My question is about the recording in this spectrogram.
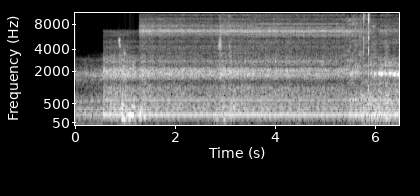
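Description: Compressor nebulizer running: a steady motor hum with a hiss of air through the medicine cup as it turns saline into mist. It comes in about half a second in and then holds steady.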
